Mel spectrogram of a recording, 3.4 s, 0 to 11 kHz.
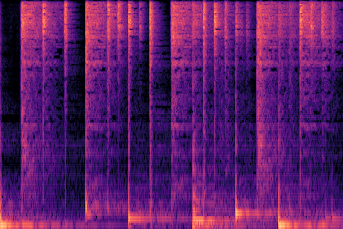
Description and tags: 70 bpm drum loop made with Hydrogen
